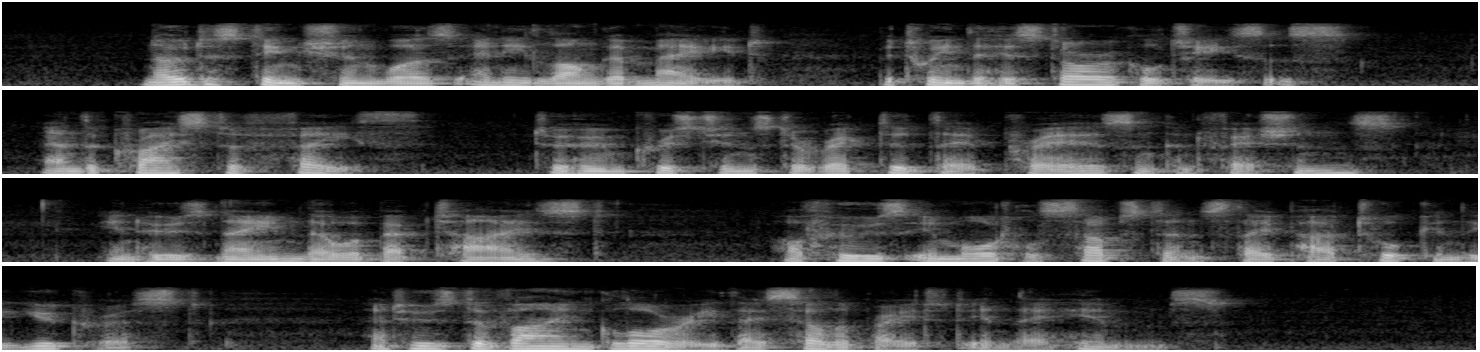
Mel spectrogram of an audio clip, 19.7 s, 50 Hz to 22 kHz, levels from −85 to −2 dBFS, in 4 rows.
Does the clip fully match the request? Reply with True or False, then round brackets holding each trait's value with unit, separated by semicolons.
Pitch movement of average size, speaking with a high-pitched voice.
False (4.0 semitones; 100 Hz)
